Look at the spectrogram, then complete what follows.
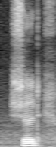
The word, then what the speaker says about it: should: Notice that the would, should, we don't really say the the L sound. Would, we don't say would, should, but would, should, we drop the L sound.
